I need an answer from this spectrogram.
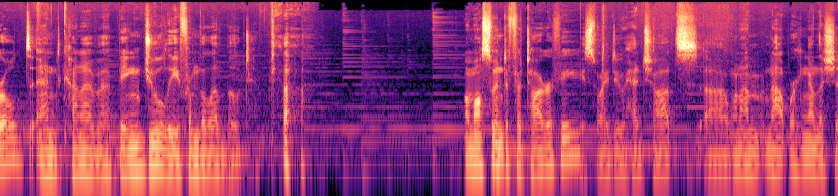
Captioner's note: laugh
